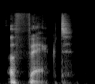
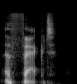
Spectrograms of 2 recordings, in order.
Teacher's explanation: When we talk about an effect, remember that it is a noun, so the stress is on the second syllable. The vowel here is short and clipped, almost like when you say the letter I.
